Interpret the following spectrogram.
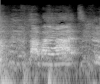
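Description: A person screaming: one long, high yell starting about half a second in and lasting about a second, with a thump at the start.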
